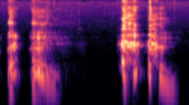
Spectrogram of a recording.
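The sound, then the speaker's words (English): A person clears their throat before speaking on the radio, with two pairs of short, gruff coughs, a brief silent pause separating the pairs, with no talking. “You feel like a criminal if you cough.”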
